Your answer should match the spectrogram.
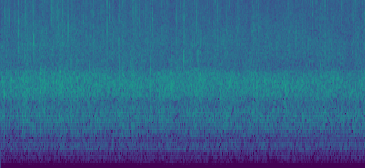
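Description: An audience breaks into sustained applause, giving the Lord a hand clap of praise, many hands clapping in a dense, steady wash that holds evenly loud throughout, with no voices standing out.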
